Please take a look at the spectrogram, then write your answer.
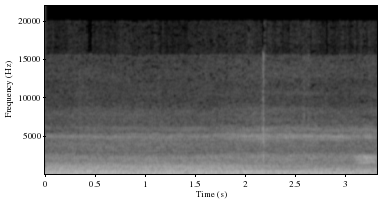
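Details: Used 2007 5-ton Trane XB13 central air conditioner, recent install, scroll compressor (possibly Alliance), starting up: steady low hum with an even whir, no knocking or rattling. Normal scroll compressor running.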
